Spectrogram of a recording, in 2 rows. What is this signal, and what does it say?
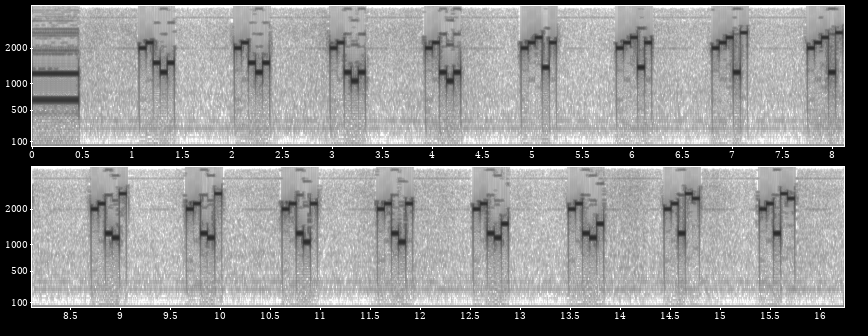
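Five-tone selective call (ZVEI), heard as quick runs of five tones, tones of about 70 ms. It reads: 89535 89535 89313 89313 89049 89049 89033 89033 89322 89322 89319 89319 89325 89325 89330 89330
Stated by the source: ZVEI five-tone call received by SDR.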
